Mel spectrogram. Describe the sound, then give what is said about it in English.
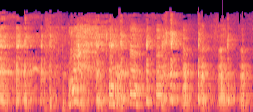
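A loud smoker's cough: rough, hacking bursts repeated in quick succession for a couple of seconds, with no talking. “Oh, mate, have a little cough.”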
